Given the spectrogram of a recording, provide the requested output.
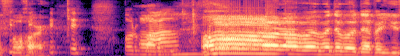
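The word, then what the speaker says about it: أربعة: Orba.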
